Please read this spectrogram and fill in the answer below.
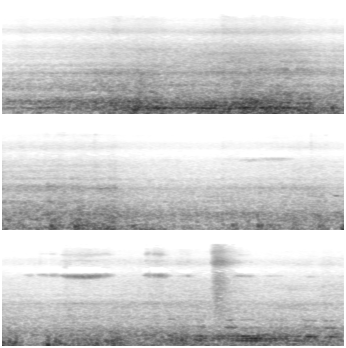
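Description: Nine-coach EMU local electric train running past close by. Its low rumble builds to its loudest in the first few seconds, then goes on as an uneven clatter of wheels over the rails, with brief high wheel squeals and a sharp click in the last few seconds.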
